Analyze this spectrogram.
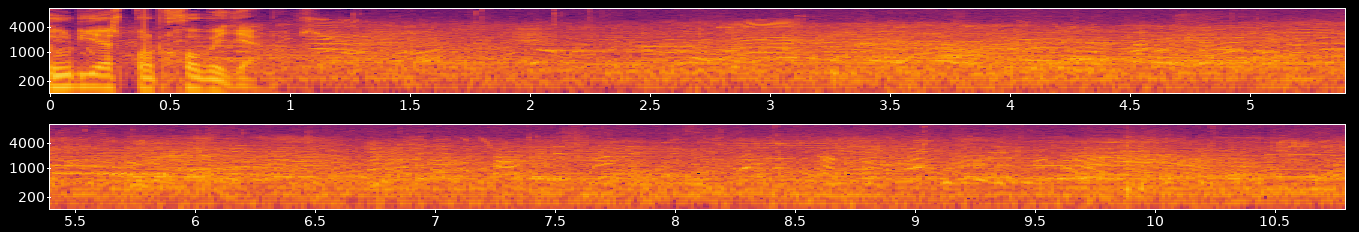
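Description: Many people chatter and talk at once outdoors, with a busy murmur of voices.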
